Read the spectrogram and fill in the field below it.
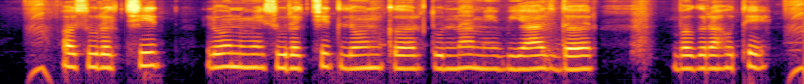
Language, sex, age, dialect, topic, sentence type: Chhattisgarhi, male, 18-24, Northern/Bhandar, banking, statement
